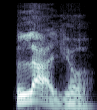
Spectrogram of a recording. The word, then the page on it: l'aglio: italiano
